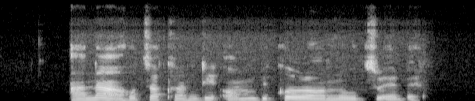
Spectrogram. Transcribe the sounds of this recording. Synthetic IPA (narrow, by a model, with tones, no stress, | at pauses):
a˨na˦a˨ɦʊ˦ta˦kʰa˨n̩˦dɪ˦ʔɔ˨m̩˦bɪ˦kɔ˦ɾɔ˦no˦tu˨e˦be˦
